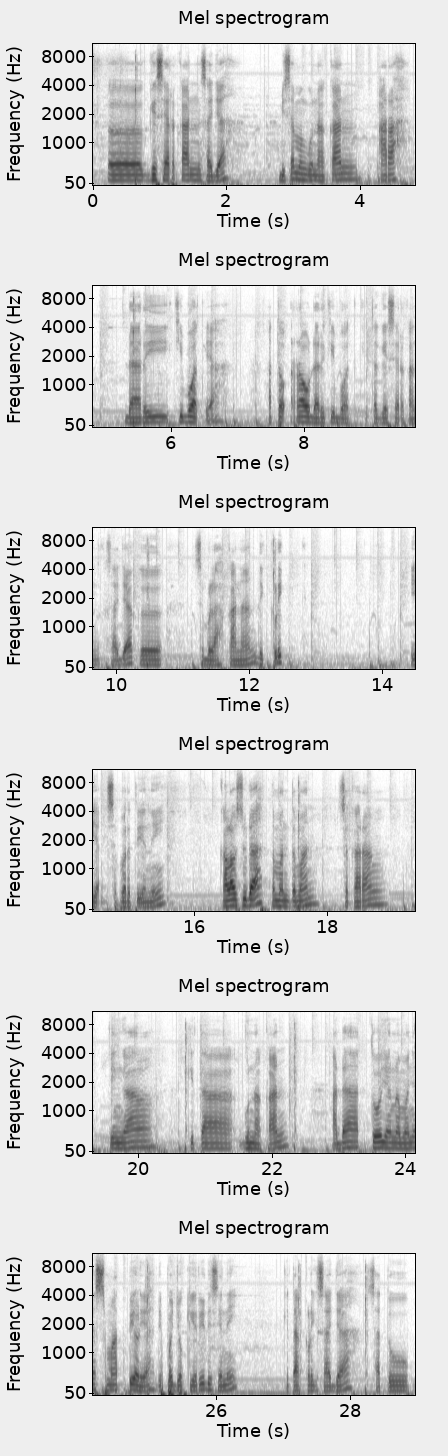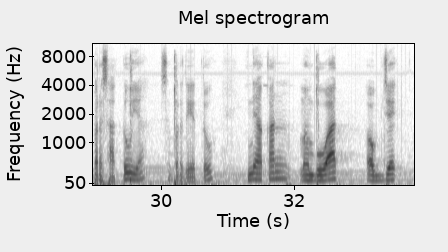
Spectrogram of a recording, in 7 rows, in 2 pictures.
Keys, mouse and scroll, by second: 0.5-2.4 drag, 2.4-2.7 scroll up 1, 3.1-5.0 scroll down 1, 5.3-8.7 drag, 8.7-9.3 scroll down 1, 10.3 click, 10.8 scroll up 1, 12.3 click, 13.5 Right, 15.3 Left, 15.9 scroll down 1, 16.9 scroll up 1, 17.5 click, 18.1 scroll up 1, 20.6 click, 21.8 p, 22.3 click, 24.8 click, 25.7-26.1 scroll up 1, 27.1 click, 30.6-32.2 scroll down 1, 32.2 click.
